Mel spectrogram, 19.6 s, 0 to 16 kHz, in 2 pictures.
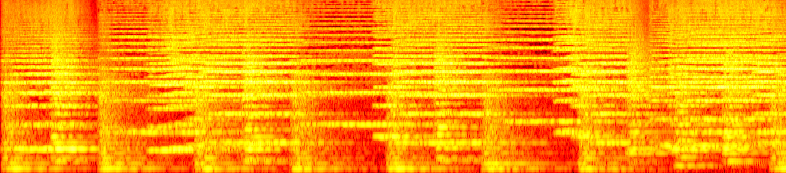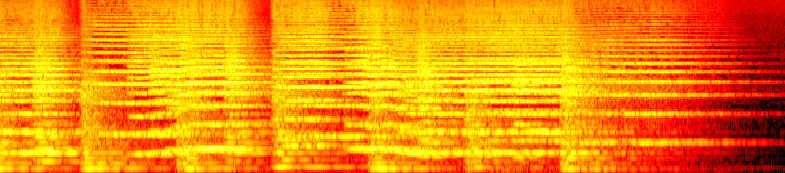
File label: mysterious forte; Quivr; PS4 Windows gamerip 2016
